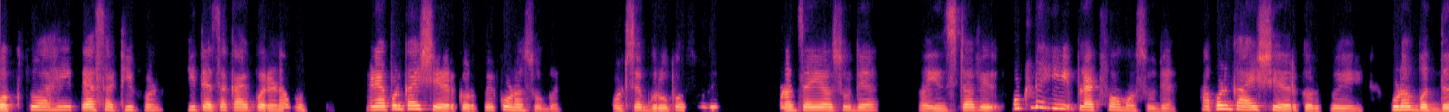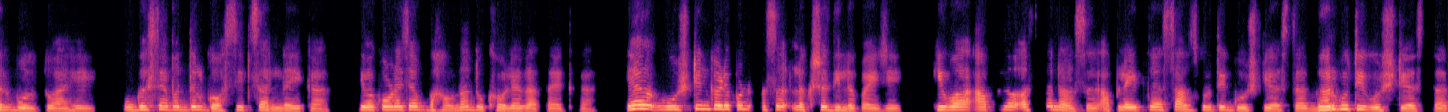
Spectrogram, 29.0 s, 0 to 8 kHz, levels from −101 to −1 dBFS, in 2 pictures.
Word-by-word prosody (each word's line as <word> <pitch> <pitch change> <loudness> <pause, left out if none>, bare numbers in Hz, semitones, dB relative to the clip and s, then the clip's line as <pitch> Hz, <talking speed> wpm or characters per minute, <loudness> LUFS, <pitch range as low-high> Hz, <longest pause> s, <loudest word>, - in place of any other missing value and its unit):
बघतो 180 +4 +3
आहे, 210 0 0
त्यासाठी 195 +1 +2
पण, 190 0 -3 0.3
की 210 - -1
त्याचा 195 +1 +3
काय 190 -1 +2
परिणाम 180 -1 +2
होतो 180 -3 -5 0.6
आणि 220 - +5
आपण 245 +2 +4
काय 250 0 +5
शेअर 195 -8 +3
करतोय, 180 +2 -1
कोणासोबत. 185 - 0 0.6
WhatsApp 185 +3 -2
ग्रुप 175 +3 +1
असू 205 - -5
दे, 400 - +2 0.6
कोणाचाही 185 +2 +3
असू 195 +1 +1
द्या, 190 0 +1 0.5
Insta, 165 +4 0
फेस 195 -1 +3 0.2
कुठलाही 315 -1 0
प्लॅटफॉर्म 200 -2 +1
असू 165 0 -7
द्या, 155 -1 -6 0.4
आपण 255 +3 +4
काय 230 -2 +3
शेअर 210 -6 +2
करतोय, 160 -2 -2 0.4
कुणाबद्दल 190 -5 +4
बोलतो 165 -2 -2
आहे, 155 0 -5 0.3
उगाच 225 +4 +1
त्याबद्दल 220 -2 +1
गॉसिप 185 +3 -1
चाललंय 170 -4 -1
का? 145 -1 -7 0.3
किंवा 205 0 +4
कोणाच्या 215 +1 +4
भावना 175 +1 -3
दुखवल्या 180 -5 -2
जातायेत 145 -1 -6
का? 150 -1 -11 0.4
ह्या 270 +3 +7
गोष्टींकडे 245 +3 +2
पण 245 -2 0
असं 225 +2 0
लक्ष 210 0 -3
दिलं 185 -5 +1
पाहिजे. 145 0 -4 0.4
किंवा 215 -1 +4
आपलं 195 +3 -2
असतं 220 +3 -3
ना 200 -3 +1
असं, 160 0 -6
आपल्या 190 +3 0
इतक्या 205 +2 0
सांस्कृतिक 195 0 -2
गोष्टी 180 0 -2
असतात, 165 -1 -4
घरगुती 235 +2 +5
गोष्टी 185 -3 -2
असतात, 165 -1 -3
195 Hz, 135 wpm, -23 LUFS, 170-215 Hz, 0.6 s, ह्या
